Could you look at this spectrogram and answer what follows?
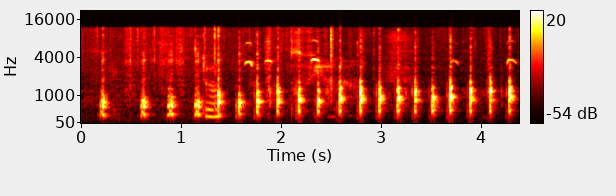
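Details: Hen clucking steadily beside her newborn chick. Soft, low clucks come in an even run that gradually quickens to nearly four per second, with a few faint high chick peeps above.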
